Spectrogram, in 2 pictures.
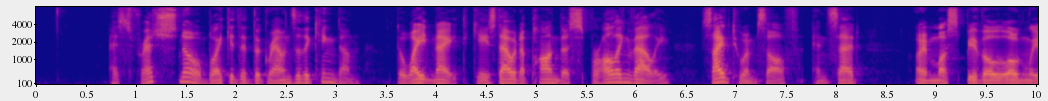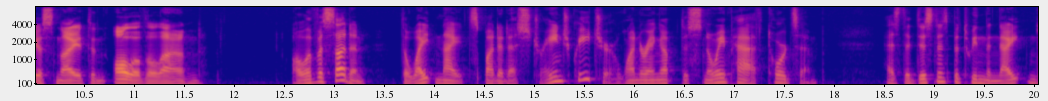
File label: Narration Voice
